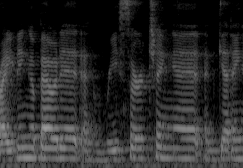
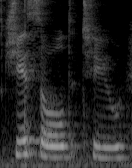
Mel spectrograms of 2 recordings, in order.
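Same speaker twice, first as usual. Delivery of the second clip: ordinary talk, nothing marked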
